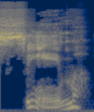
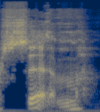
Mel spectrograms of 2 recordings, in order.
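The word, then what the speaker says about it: SIEM: incident and event monitoring also known as seam or sim I've heard it pronounced both ways I pronounced it sim normally and I have colleagues who pronounce it seem well the important thing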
